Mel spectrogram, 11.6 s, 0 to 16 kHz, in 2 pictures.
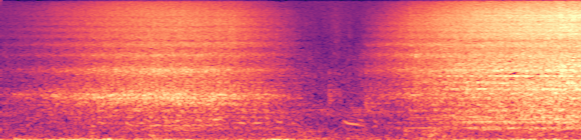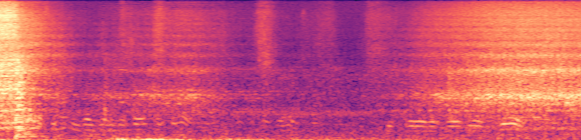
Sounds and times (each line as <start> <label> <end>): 0.0 waves 3.0
9.6 waves 11.6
